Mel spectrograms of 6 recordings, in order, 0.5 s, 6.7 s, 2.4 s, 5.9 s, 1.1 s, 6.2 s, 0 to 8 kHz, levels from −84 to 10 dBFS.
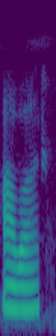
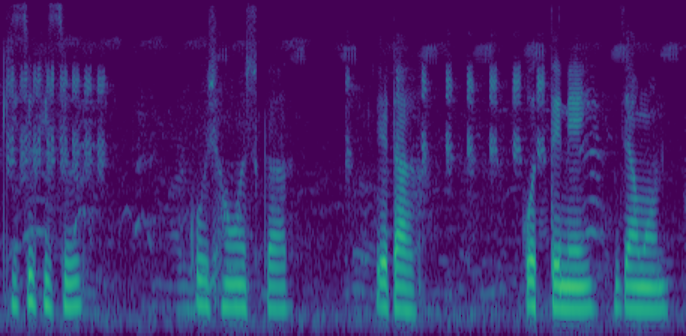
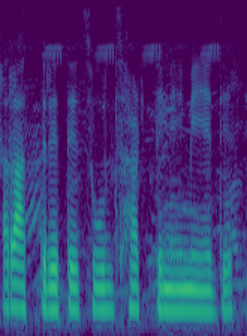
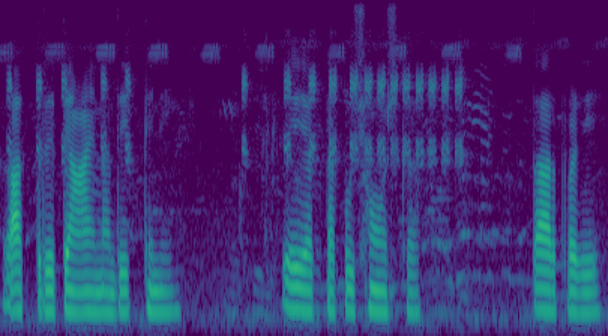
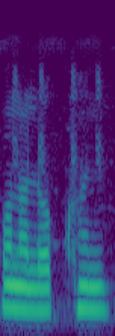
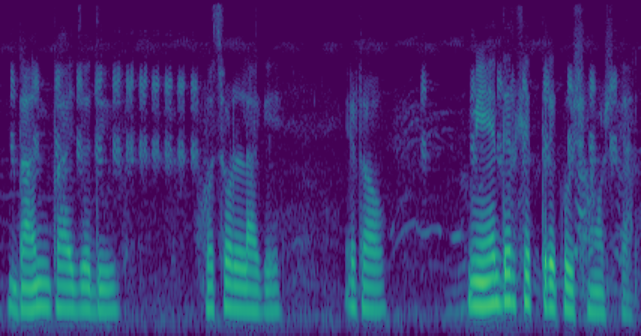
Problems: background sounds at intervals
